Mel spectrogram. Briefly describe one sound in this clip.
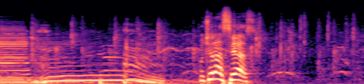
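An electric guitar plays loud chords.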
